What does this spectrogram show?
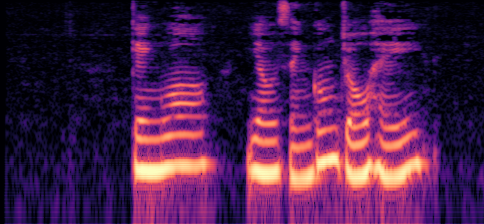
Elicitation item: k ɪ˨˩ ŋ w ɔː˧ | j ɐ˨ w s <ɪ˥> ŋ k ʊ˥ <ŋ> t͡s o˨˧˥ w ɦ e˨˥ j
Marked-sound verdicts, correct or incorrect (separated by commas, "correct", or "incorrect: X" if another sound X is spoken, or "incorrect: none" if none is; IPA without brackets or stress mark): incorrect: ɪ˨˩, correct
